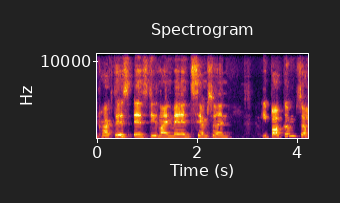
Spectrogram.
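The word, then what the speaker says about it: Ebukam: um Limited in practice is the lineman Samson ibakum is that how you say it ebukom come okay figure out how to say dude I kept pronouncing it like you did Evil yeah um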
